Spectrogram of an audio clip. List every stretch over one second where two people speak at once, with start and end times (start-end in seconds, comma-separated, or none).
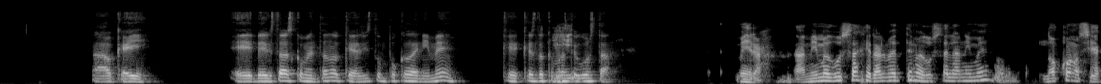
none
